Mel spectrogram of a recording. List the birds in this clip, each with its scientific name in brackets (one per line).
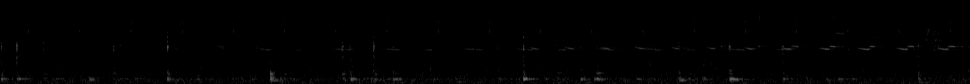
African Gray Hornbill (Lophoceros nasutus)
